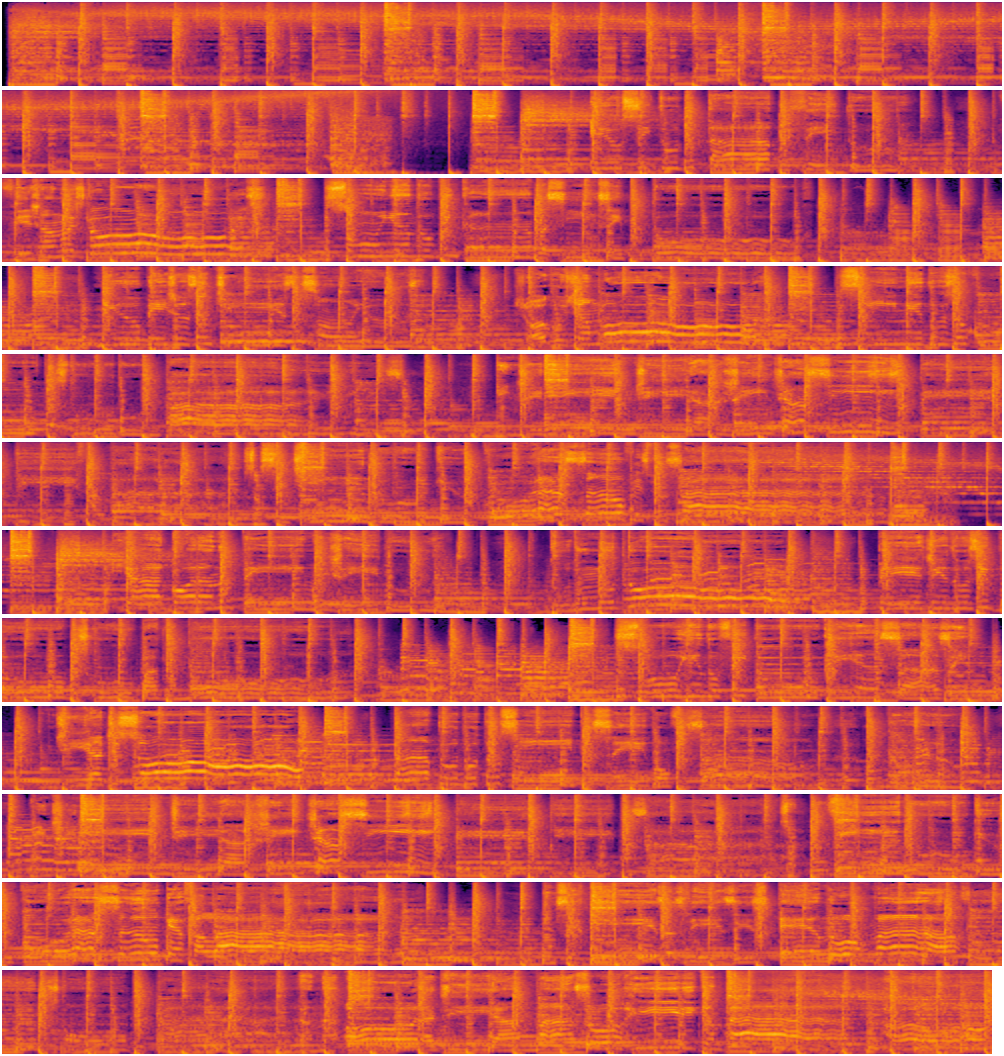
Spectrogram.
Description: (Vocal)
